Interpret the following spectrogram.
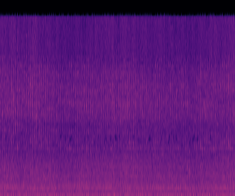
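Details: John Deere riding mower after deck rebuild with new deck belt and idler pulleys, test start: even low engine drone holding steady speed with no knocks or clatter; running normally.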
